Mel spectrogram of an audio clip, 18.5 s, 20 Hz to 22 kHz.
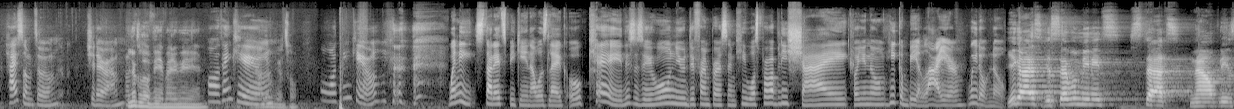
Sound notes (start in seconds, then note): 6.0 laughs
